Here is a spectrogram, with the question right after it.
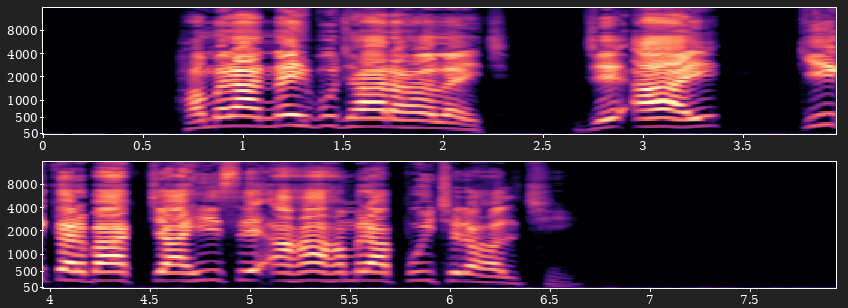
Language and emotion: Maithili, disgusted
